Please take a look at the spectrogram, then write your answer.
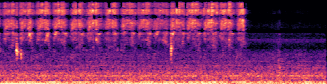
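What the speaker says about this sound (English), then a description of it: "I'm gonna just go through how I normally set a bevel." A straight razor is drawn across an Ardennes coticule hone while a bevel is set, giving a steady close-up scraping rasp in repeated strokes, loud and continuous for about four seconds before the sound drops away.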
